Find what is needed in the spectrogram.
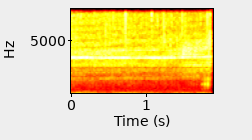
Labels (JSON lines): {"label": "anthrophony, boat engine", "recorder": "SoundTrap 500"}
{"label": "biophony, damselfish", "recorder": "SoundTrap 500"}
